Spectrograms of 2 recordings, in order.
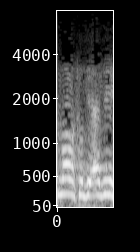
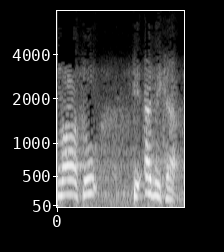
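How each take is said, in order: First: The vowel after b is long. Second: The vowel after b is short. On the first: "ولا تقول" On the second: "تقول"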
